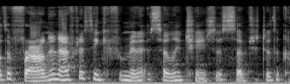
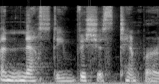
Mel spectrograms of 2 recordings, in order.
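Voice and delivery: usual speaking voice

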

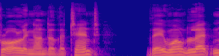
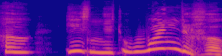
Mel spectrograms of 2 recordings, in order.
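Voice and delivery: very high, swooping, drawn-out exclamation; 14 semitones higher than usual. A narrator reads Baby Bunty's line, holding Uncle Wiggily's paw, crying out. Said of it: "Cried Baby Bunty".

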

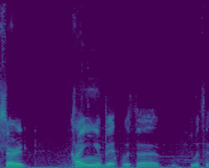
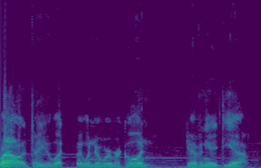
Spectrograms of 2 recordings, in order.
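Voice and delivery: put-on Scottish-accented dwarf voice, higher pitch; 4 semitones higher, 3 dB louder than usual. A player in a role-playing game asks another dwarf where they're going, put-on Scottish accent. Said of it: "we got really drunk and now we cannot remember how we got here. ... because I can't come up with a second Scottish accent".

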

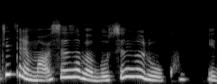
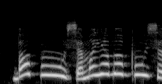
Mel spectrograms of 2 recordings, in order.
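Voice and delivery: very high, delighted, joyful cry; 11 semitones higher, 3 dB louder than usual. Reading a story, a child sees his grandmother at the door, exclaiming. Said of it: "вигукнув Тедді".

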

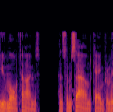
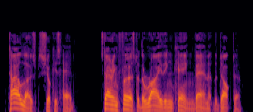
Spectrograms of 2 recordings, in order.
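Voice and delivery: ordinary delivery, nothing marked

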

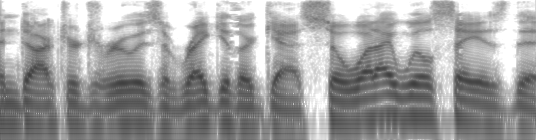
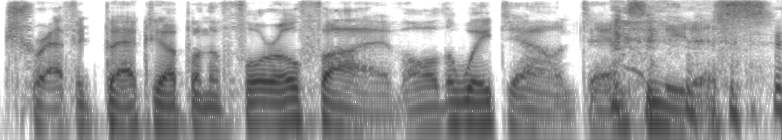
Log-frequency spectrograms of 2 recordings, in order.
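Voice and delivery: put-on announcer voice, lower, slower; 3 semitones lower than usual. Showing the voice they wish they always had, doing a K-Rock voiceover voice. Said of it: "I would be a voiceover guy".

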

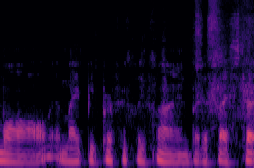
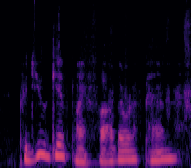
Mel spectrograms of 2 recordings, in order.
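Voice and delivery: mock child whisper, higher; 4 semitones higher than usual. Joking about a child's reply: imitating a child whispering. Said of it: "The child then whispers to me".

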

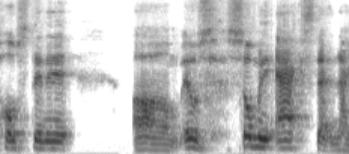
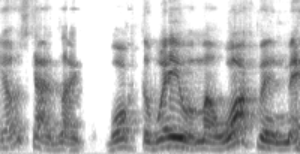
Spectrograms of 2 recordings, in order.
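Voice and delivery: usual speaking voice

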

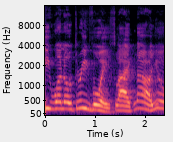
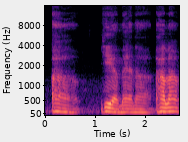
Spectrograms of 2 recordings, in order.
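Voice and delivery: fake seductive voice, very low and slow; 10 semitones lower than usual. Retelling how he called back in his sexy voice: put-on sexy voice. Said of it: "He called back in his sexy voice like".

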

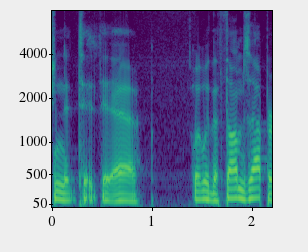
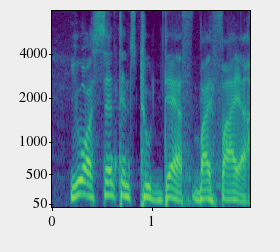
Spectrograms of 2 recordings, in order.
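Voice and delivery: put-on Chinese accent. Acting out an arrest scene, the speaker delivers the sentence in a Chinese accent. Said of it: "Is that a good Chinese accent?".

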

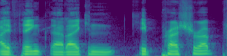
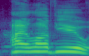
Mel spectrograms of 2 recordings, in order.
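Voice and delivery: play-acted shrill, very high screaming shriek; 10 semitones higher than usual. Retelling a movie scene where a citizen screams: imitating someone screaming. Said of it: "someone screams at him and says".

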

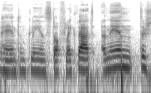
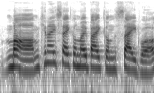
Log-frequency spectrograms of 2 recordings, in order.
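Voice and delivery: child's put-on American accent. A mother imitates how her son talks: Lachlan's American accent. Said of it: "Lachlan's is an American accent as well".

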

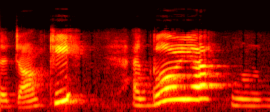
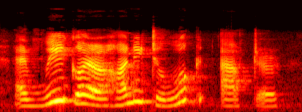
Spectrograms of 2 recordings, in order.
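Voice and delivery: ordinary delivery

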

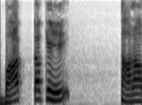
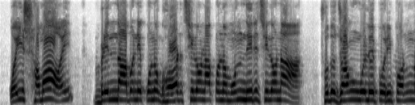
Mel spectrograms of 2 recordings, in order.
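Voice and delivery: emphatic repeat of the line, a little raised. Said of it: "ভালো করে শ্রবণ করবেন".

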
